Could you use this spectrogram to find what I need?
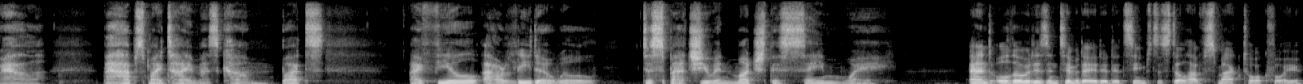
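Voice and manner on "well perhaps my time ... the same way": slow, sibilant, hissing snake voice. Narrating a game, voicing a snake-headed creature speaking to the player: hissing snake voice. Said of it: "it says in a sort of hissing voice".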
